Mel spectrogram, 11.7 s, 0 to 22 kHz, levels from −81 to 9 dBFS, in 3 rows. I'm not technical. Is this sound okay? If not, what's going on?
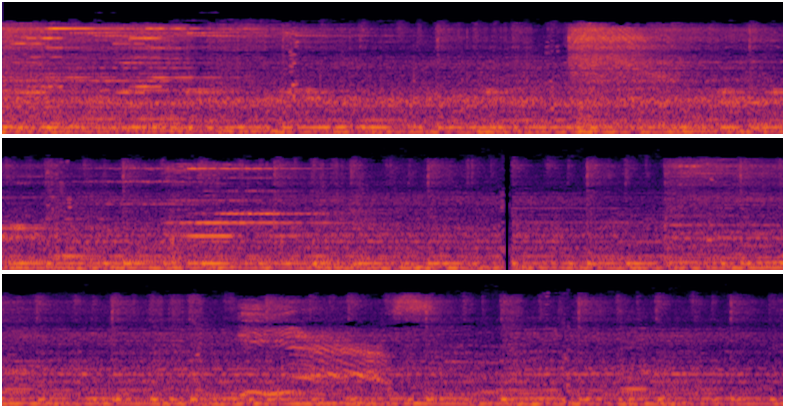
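No. At 1.43, 2.72, 4.12, 7.42, 8.77 and 10.53 seconds there is a corrupt frame decoded: small chunks of the compressed file were damaged, and the player played them anyway, so each comes out as a short chirp or burst of noise, lasting from a few hundredths to about a tenth of a second.

At 6.38 seconds there is a corrupt frame muted: here the player rejected the damaged chunks and put silence in their place, so the sound drops out abruptly for about 0.08 seconds, which fits three frames, then resumes on time.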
